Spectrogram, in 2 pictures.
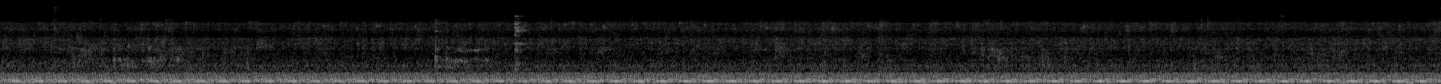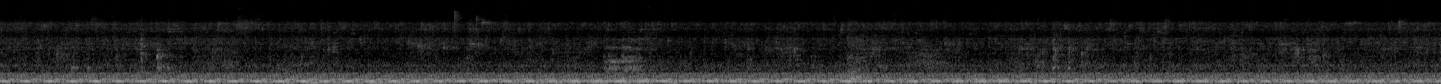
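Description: Chicken frying in oil in a wok over a gas burner: a steady sizzle with occasional scrapes and clinks of the metal ladle against the pan, over a steady low mechanical hum.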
